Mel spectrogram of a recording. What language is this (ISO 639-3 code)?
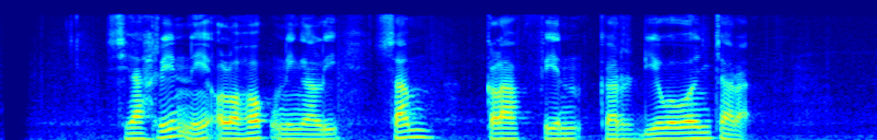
sun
